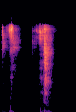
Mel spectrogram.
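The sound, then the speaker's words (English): A can of Wiseacre Hefeweizen ale being cracked open: a short, sharp hiss of escaping gas, then a longer fizzing rush that fades out, with no voices. “Go ahead and pop mine here.”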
